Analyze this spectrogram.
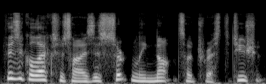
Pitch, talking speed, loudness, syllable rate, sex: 175 Hz, 160 wpm, -17 LUFS, 6.5 syllables/s, male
